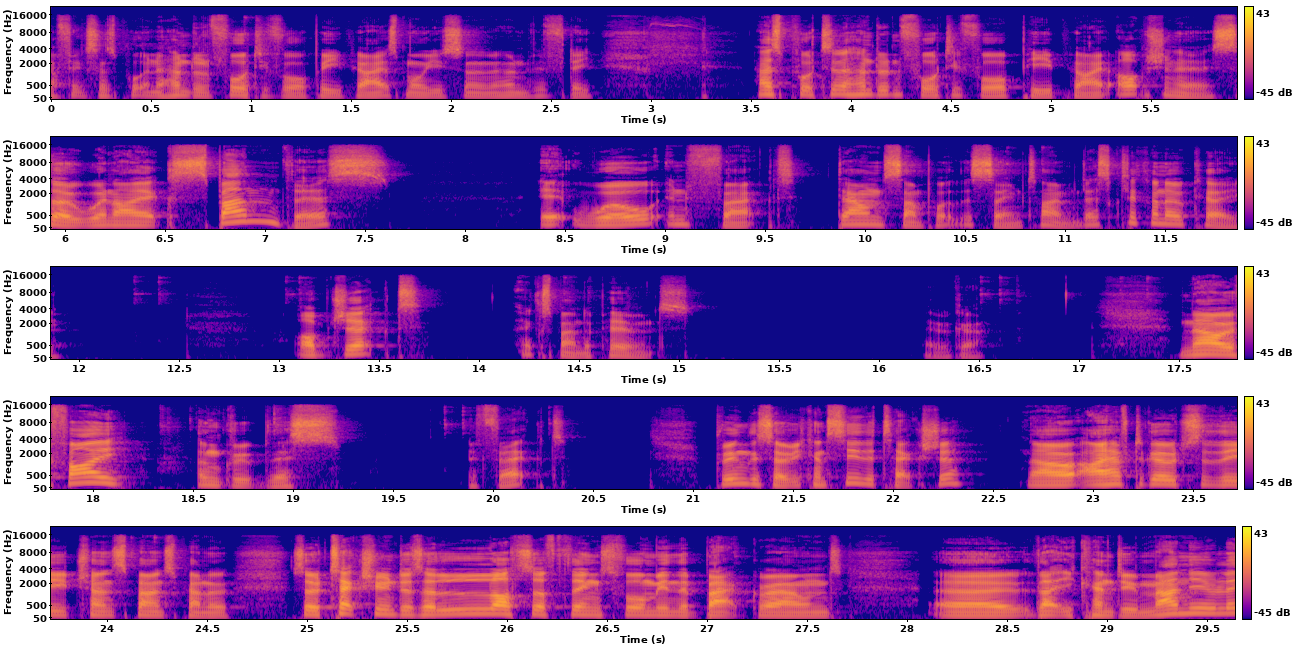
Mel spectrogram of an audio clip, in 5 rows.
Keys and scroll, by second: 19.0 shift+super+g.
